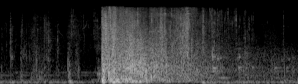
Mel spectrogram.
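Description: A shotgun fires once with a loud blast that echoes away.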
